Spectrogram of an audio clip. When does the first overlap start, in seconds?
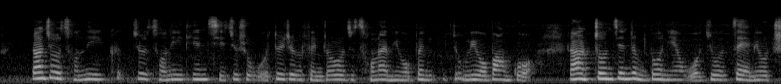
none

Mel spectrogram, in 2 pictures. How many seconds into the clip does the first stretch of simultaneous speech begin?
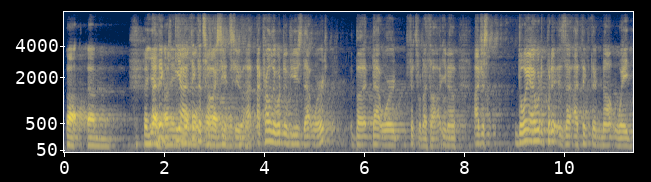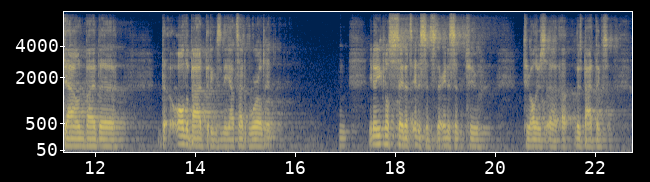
1.8 s

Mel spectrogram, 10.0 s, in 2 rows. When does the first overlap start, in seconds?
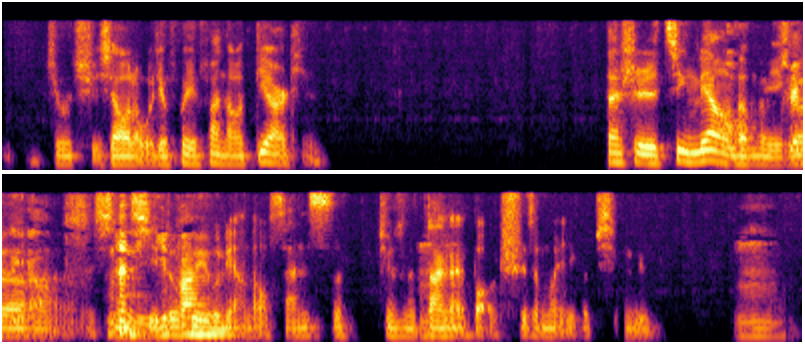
4.5 s

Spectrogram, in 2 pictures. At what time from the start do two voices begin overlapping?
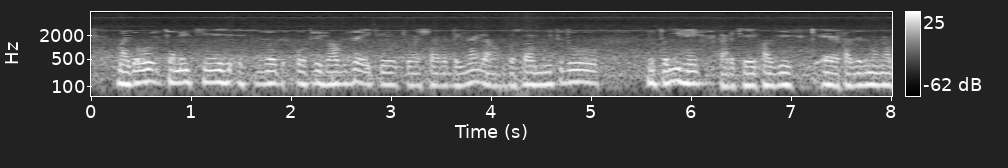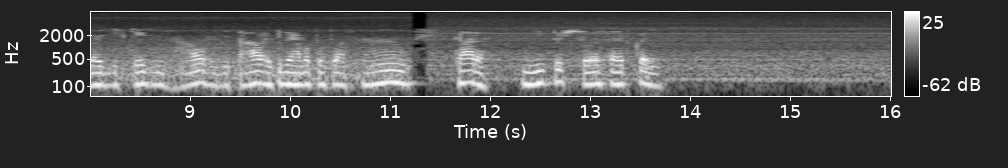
none

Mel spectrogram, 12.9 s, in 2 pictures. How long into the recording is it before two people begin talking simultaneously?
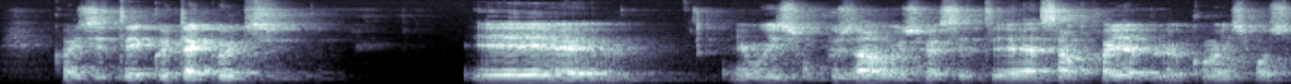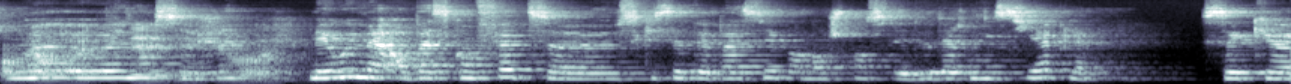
6.5 s

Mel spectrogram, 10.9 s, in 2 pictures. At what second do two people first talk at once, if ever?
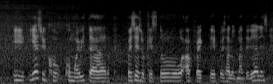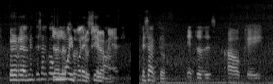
6.5 s

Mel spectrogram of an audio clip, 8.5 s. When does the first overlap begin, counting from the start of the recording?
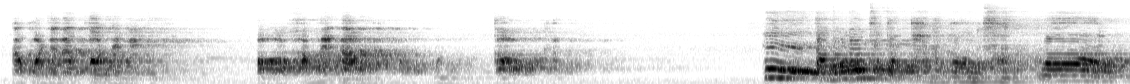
none

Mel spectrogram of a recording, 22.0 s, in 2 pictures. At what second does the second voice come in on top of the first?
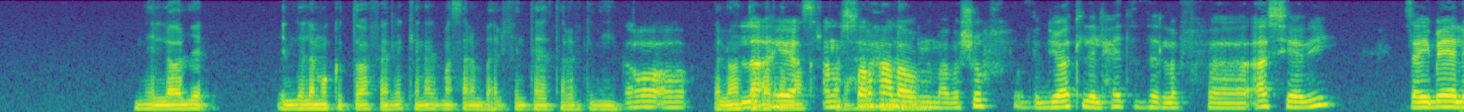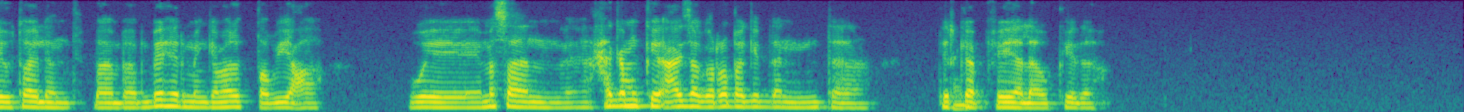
5.5 s

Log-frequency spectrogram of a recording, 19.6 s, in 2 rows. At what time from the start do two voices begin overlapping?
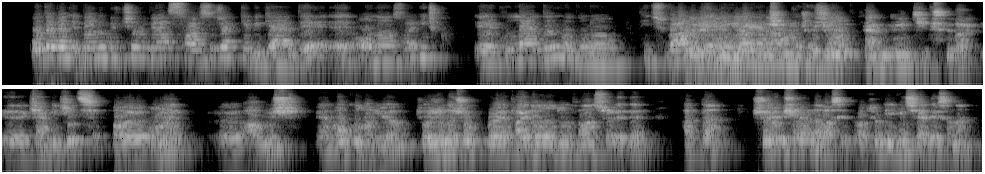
6.8 s

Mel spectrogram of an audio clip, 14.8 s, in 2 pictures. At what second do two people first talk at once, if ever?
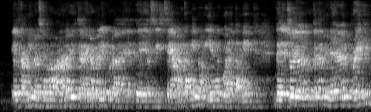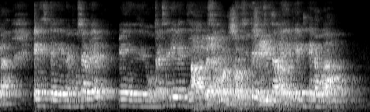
11.2 s

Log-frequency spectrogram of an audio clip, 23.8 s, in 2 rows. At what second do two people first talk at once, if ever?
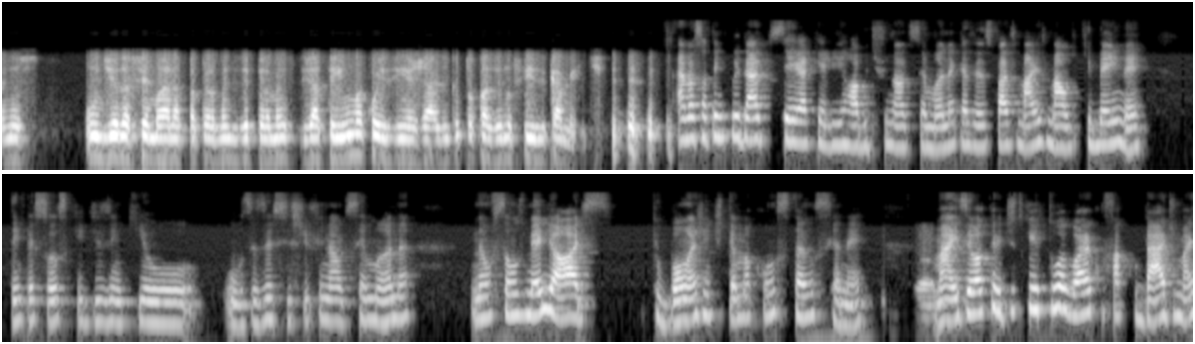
none

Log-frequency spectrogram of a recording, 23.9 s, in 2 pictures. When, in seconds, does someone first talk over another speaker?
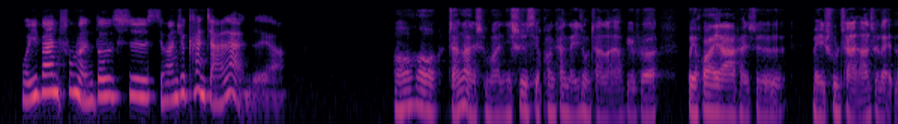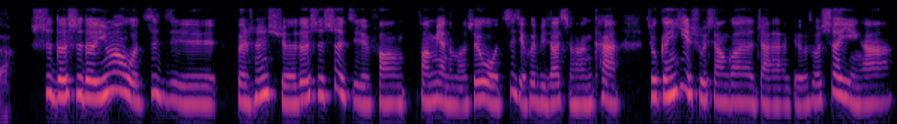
none

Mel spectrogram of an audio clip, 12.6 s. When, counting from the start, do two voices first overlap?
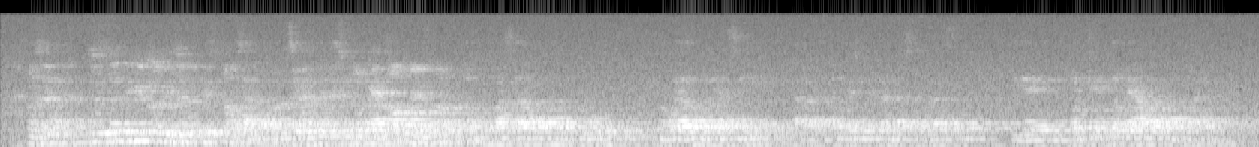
2.3 s

